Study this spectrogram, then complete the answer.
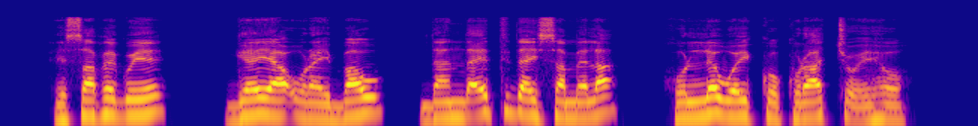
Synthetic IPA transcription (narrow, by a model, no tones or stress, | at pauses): hɛsːɐfɛɡʊjɛ | ɡɛjaːʊɾɐjbɐw | d̪ɐnd̪ɐɛt̪ːɪd̪ɐjsːɐmɛlɐ | hɔlːɛwɔjkːɔkʊɾaːt͡ʃːɔɛɦɔ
